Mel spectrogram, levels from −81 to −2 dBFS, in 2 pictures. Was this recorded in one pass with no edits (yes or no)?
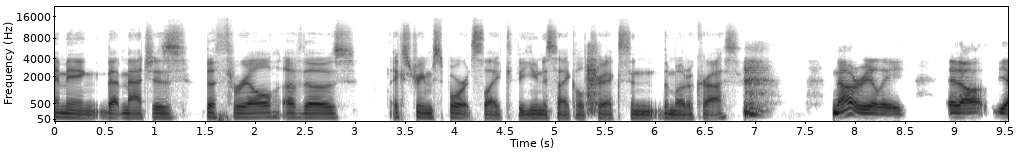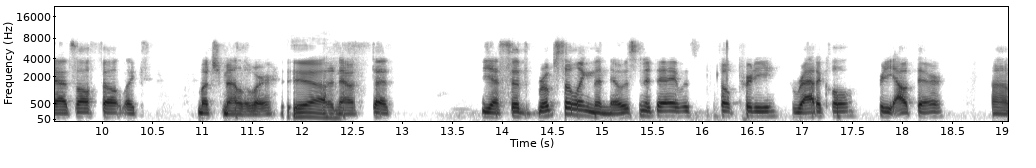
yes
